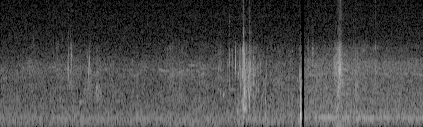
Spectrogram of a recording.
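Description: Water splashing and sloshing in short bursts beside a kayak as a bass is lowered from a lip-grip tool and released. The loudest splashes come about five seconds in and again near seven seconds, with a sharp click between them.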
